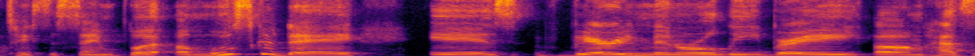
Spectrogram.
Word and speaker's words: Muscadet: If you ever had a Muscadet or Muscadet, not to be mistaken with Moscato, but something like a Muscadet. – Is that how you pronounce it? I think I've seen the spelling. I never knew. – Yeah. Got so Muscadet.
